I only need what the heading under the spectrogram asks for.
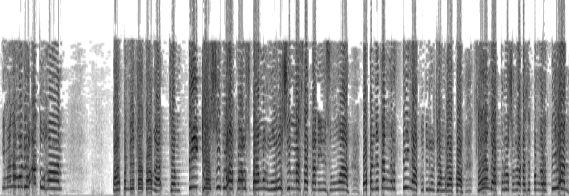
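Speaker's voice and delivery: high, loud, indignant put-on congregant voice; mock whiny complaint. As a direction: complain shrilly to the pastor about waking early. Complaining congregant arguing with pastor.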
